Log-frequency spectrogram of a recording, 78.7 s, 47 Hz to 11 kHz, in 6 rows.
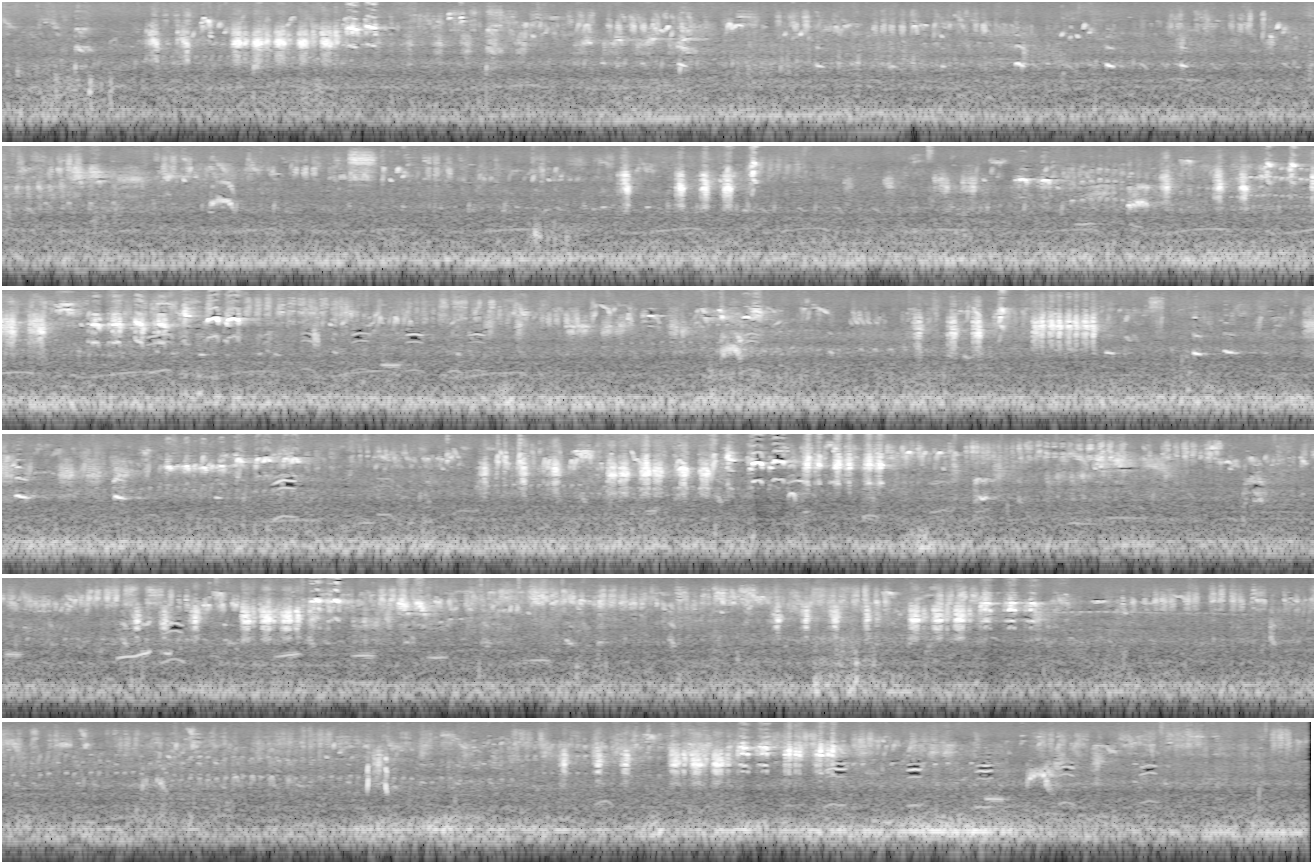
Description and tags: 20180401.marsh-016.warbler
Marsh ambiance, dominated by callings from Great Reed Warbler. Clippy XLR EM172 Matched Stereo Pair (FEL Communications Ltd) into Sound Devices Mixpre-3. Recorded near Centro de Visitantes Jose Antonio Valverde (Doñana National Park, Spain)
ambiance, birds, donana, field-recording, Great-Reed-Warbler, marshes, nature, south-spain, spring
